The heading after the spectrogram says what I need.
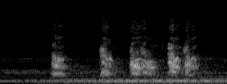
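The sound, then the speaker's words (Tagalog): Pet dogs barking: several short, mid-pitched barks in quick, uneven succession over a low, steady background hum. No voices. “Isang beses nagtahulan ang mga alaga naming aso Sumilip ako sa bintana namin. Tiningnan ko kung bakit tumatahol ang mga aso namin.”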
